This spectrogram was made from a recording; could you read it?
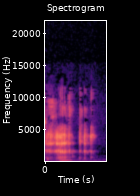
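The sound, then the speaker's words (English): A single sneeze, a short voiced burst followed by two or three softer breathy puffs that fade out, heard fairly quietly on its own. “Bless you.”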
